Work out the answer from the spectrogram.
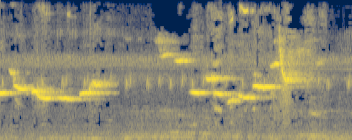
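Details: Thai recording of Tickell's blue flycatcher parents feeding their young: shrill, high-pitched squeaky chirps tumble over one another in busy bursts, with a quieter pause in the middle before renewed excited calling.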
